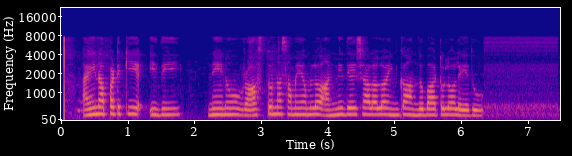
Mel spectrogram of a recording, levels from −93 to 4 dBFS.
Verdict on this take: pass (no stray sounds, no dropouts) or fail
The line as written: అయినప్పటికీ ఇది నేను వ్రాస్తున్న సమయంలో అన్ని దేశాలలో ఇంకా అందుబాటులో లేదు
pass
